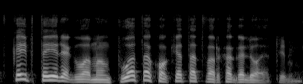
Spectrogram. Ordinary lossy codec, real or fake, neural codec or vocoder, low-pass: MP3, 96 kbps; fake; autoencoder, 48 kHz, 32 numbers a frame, DAC-VAE, trained on Japanese speech; 10.8 kHz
